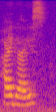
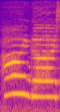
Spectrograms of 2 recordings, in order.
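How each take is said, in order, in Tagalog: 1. Pilit na boses, hindi gaanong matinis. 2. Natural, mataas at matinis ang boses niya sa vlog. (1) "Di ba parang ang peke naman noon eh" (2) "ganun lang naman talaga yung boses ko"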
